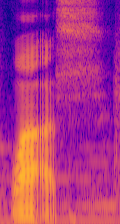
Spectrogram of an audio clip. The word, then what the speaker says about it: was: Was is pronounced was. Like that, was. So but W is V, right? So it's was.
